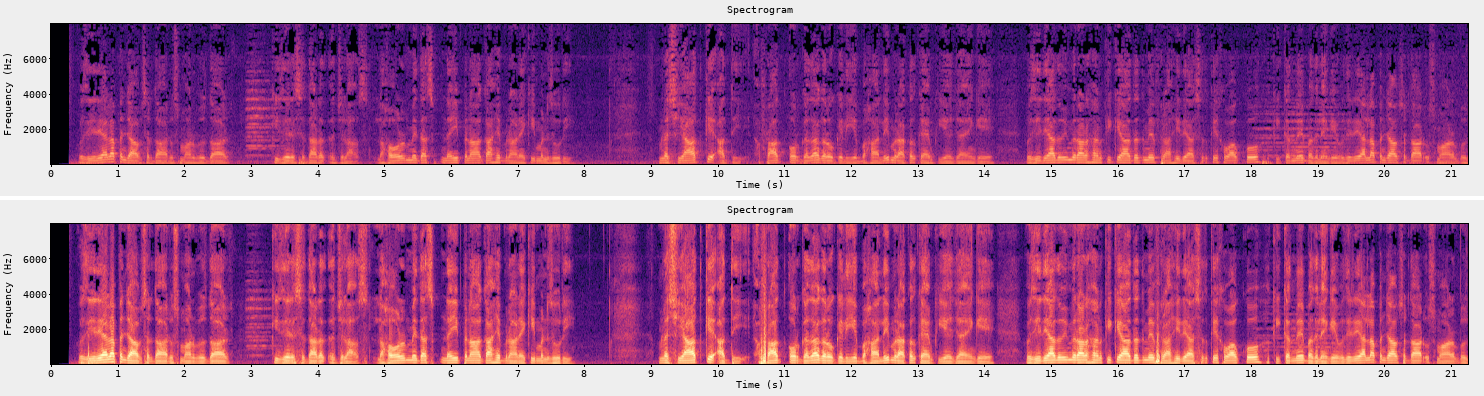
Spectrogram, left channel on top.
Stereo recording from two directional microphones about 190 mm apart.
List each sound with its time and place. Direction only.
0.4 s a man's voice: 50° right (ahead or behind)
